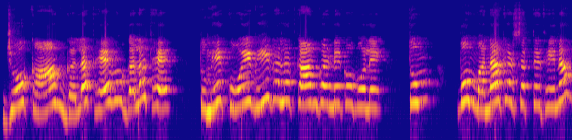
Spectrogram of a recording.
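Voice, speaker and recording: A woman's voice: extremely high pitch, bright, forceful tone, full character voice. Woman doing a firm, scolding crocodile wife. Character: sharp clever female crocodile wife, stern then kind.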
